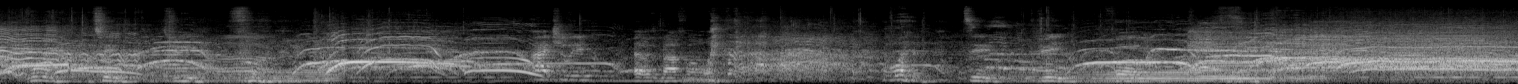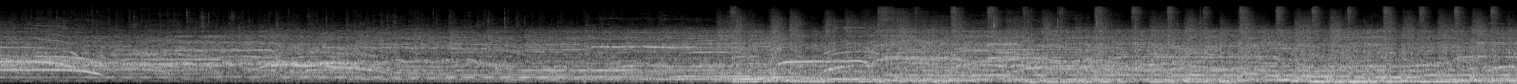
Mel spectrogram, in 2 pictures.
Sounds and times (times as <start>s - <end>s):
Music: 0.0s - 4.4s, 10.1s - 30.3s.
